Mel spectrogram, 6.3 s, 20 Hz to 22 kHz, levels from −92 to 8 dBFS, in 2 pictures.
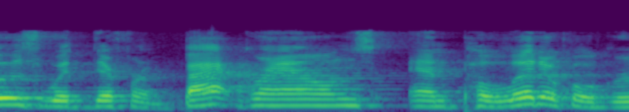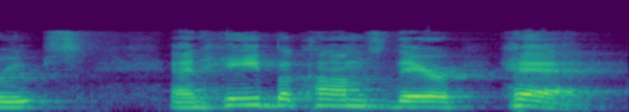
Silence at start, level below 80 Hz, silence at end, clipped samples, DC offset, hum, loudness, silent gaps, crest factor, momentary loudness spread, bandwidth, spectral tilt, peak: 0 s; -66 dBFS; 0.15 s; under 0.1%; under 0.1%; none; -19 LUFS; none; 16 dB; 9 LU; 8.4 kHz; -5.5 dB/octave; -2 dBFS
